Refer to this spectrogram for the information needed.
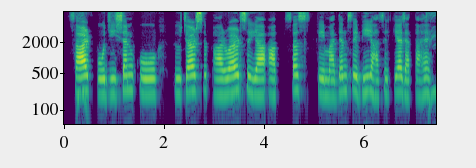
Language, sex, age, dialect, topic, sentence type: Hindi, male, 25-30, Awadhi Bundeli, banking, statement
